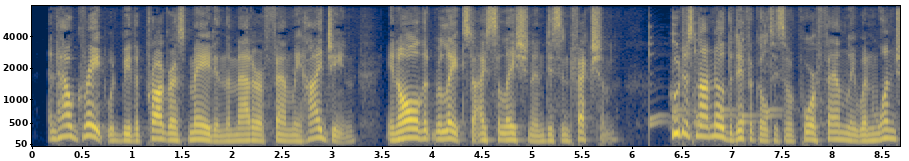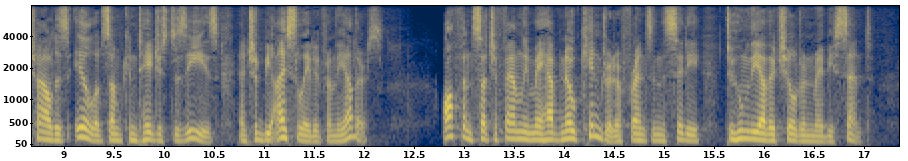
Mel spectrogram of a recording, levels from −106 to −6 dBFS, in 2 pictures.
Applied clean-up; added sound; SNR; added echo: none; Marimba, xylophone; 18 dB; none.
